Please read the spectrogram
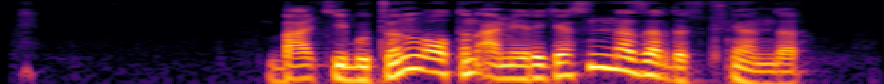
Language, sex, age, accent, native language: Uzbek, male, 18-24, Toshkent shahri, Uzbek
